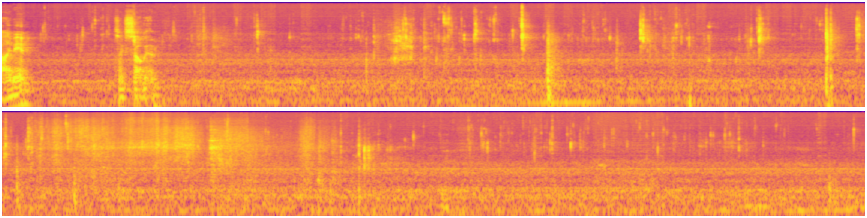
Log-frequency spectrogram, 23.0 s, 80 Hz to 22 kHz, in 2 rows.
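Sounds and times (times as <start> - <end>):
chewing and mouth clicks: 0.5 - 1.6, 2.2 - 11.7, 16.0 - 23.0.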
